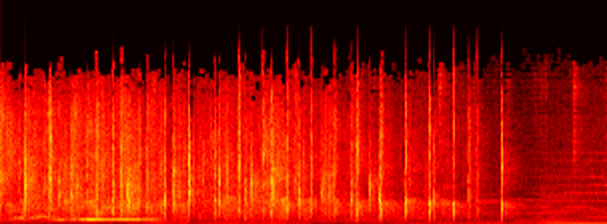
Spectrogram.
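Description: Audience applauding, fading out after about five seconds, as the song's instrumental intro begins under it with low held notes about one and a half seconds in, becoming fuller near the end.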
